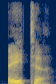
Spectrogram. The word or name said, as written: eite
